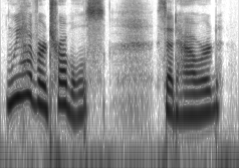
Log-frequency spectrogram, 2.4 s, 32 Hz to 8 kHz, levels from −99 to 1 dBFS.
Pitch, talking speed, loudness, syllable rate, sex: 235 Hz, 150 wpm, -15 LUFS, 4.9 syllables/s, female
